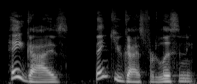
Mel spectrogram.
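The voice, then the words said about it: Imitates another person's voice. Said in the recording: “do the voice Joshua does for me”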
